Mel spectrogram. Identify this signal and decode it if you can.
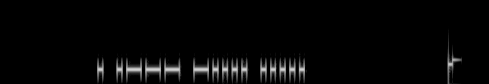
Morse code, heard as a keyed tone, about 25 wpm, 700 Hz. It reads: EJ65
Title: Four Challenging Letter-Number Combinations 25wpm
